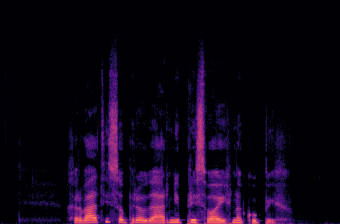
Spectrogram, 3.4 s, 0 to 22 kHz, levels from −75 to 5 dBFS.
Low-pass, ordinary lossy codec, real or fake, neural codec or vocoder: 19.8 kHz; none; fake; vocoder, 44.1 kHz, 128 mel bands, Pupu-Vocoder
